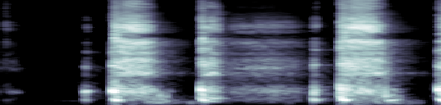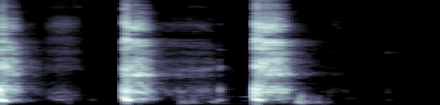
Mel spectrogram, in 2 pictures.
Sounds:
Cough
